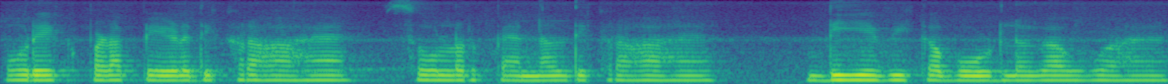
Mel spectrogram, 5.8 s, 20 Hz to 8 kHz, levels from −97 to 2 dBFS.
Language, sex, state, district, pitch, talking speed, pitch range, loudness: Hindi, female, Chandigarh, Chandigarh, 170 Hz, 185 wpm, 165-175 Hz, -17 LUFS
